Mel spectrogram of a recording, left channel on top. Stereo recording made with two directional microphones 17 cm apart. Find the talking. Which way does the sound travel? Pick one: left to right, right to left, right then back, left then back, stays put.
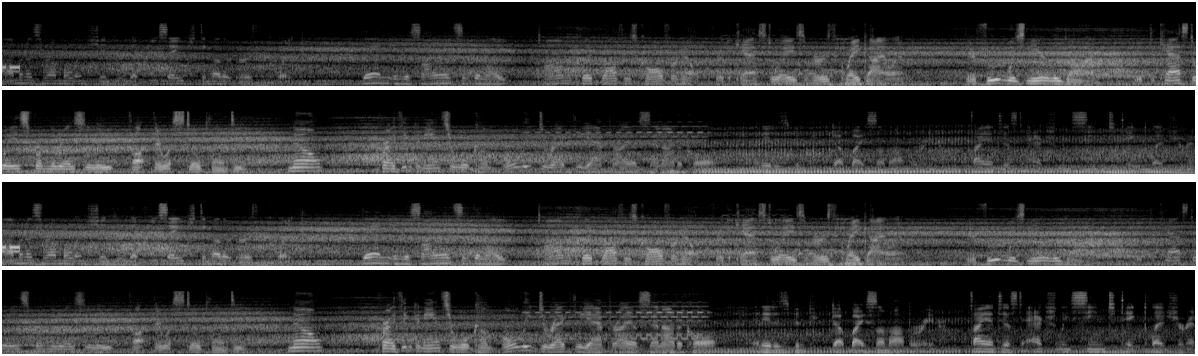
left then back.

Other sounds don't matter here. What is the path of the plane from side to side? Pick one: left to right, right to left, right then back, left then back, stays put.
right to left.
